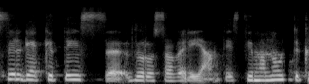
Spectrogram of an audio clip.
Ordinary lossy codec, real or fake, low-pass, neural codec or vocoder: Opus, 24 kbps; fake; 14.4 kHz; autoencoder, 48 kHz, 32 numbers a frame, DAC-VAE, trained on Japanese speech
